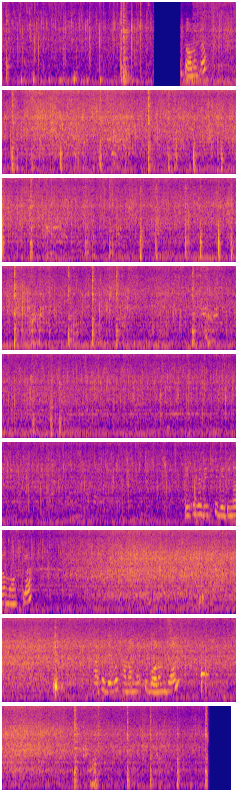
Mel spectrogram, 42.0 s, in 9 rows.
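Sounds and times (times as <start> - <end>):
vegetables sizzling in oil: 0.0 - 3.0, 3.6 - 41.6
metal spatula scraping pan: 4.7 - 20.5, 35.7 - 41.6.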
